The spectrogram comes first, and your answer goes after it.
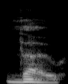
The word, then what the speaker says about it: though: Staying with the "aw" family, let's look at though. This one's nice and short. Native speakers simply say though. Just one syllable.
